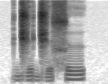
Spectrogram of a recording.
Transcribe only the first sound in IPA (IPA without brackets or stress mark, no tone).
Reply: d͡ʒ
